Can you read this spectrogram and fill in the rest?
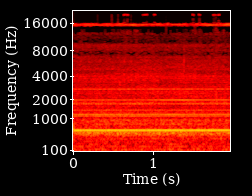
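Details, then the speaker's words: VARMINPOOL 220-volt variable speed pool pump, new install, at speed 2 (2000 RPM). Soft, steady hum with a clean high whine, no knocking or grinding. Normal, quiet running at low speed. "We got speed 2, and you can hear that the sound is not very much with this pump. You can hardly hear it really."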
